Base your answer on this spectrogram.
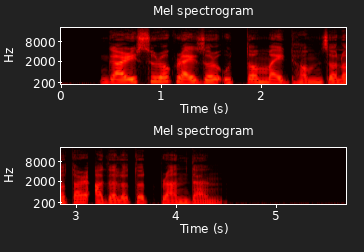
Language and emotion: Assamese, neutral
